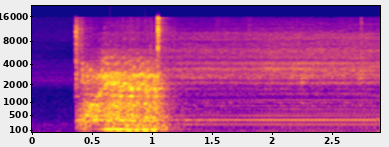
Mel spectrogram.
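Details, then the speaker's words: 5 hp three-phase motor on 220 V single phase, balanced with run capacitors (72 µF lines 1–2, 36 µF lines 1–3) plus 450 µF start capacitor: short loud surge at switch-on, then soft, even, steady hum; running smoothly. "Now the engine sounds softer, already we have three capacitors and a capiacitor of start"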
